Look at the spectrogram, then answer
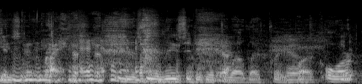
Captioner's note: people laughing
